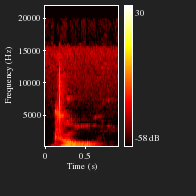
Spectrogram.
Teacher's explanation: in British English we don't pronounce the ER at the end. We just say draw.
